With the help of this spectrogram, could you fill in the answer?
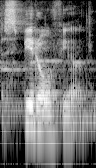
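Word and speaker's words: Spitalfields: Et en fait, ça se prononce Spitalfield.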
